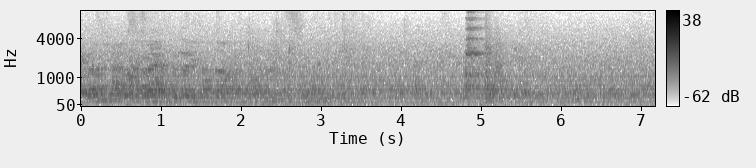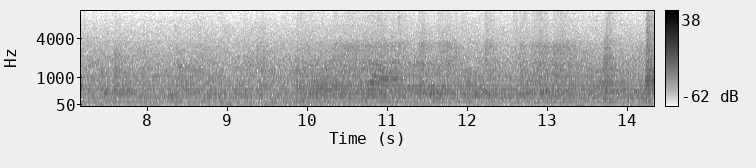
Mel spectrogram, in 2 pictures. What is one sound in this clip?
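A man speaks calmly through a microphone and loudspeakers in a large hall.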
